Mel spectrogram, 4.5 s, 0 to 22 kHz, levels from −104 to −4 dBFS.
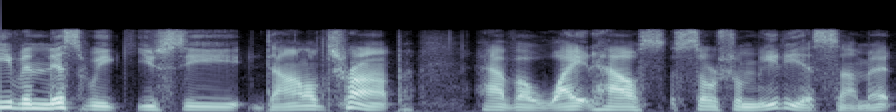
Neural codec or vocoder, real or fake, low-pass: none; real; 7.2 kHz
